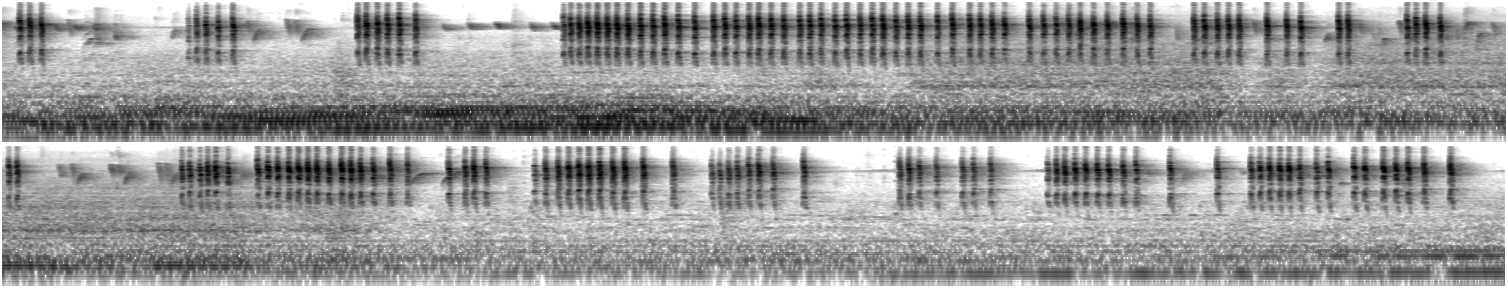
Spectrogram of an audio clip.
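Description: Eurasian tree sparrow giving its fast, rolling 'fighting' (tarung) chatter: rapid high chirps run together in stretches of several seconds, broken by short pauses.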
